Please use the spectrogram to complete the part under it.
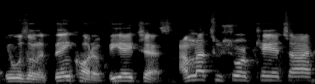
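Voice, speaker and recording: A man's voice: on the high side, sing-song, fast, sharp tone, dry recording. A man on a casual sports podcast, teasing and trash-talking a rival team's fans. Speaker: podcast co-host.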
